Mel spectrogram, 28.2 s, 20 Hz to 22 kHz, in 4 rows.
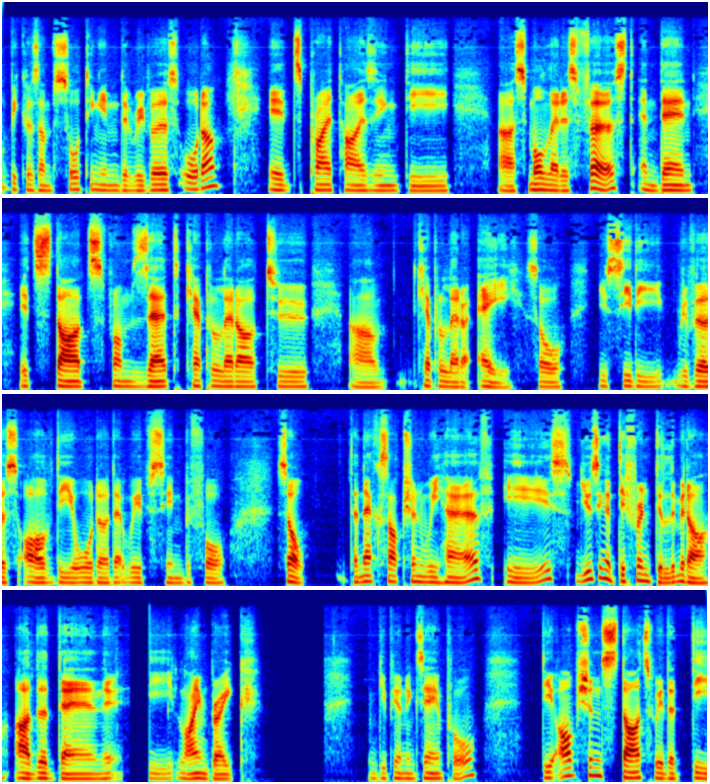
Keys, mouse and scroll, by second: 15.5 click, 15.8-17.4 scroll down 3, 17.4 click, 18.5-20.2 scroll down 2, 20.2 click, 21.6 ctrl+c, 22.1 click, 23.5 shift+click, 24.2 shift+Down, 28.1 click.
